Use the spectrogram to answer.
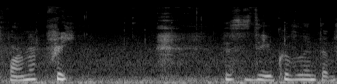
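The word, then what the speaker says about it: Pharmaprix: going to the pharmacy and it's not pronounced farmer pricks it's pronounced farmer 3 this is the equivalent of Shoppers Drug Mart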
